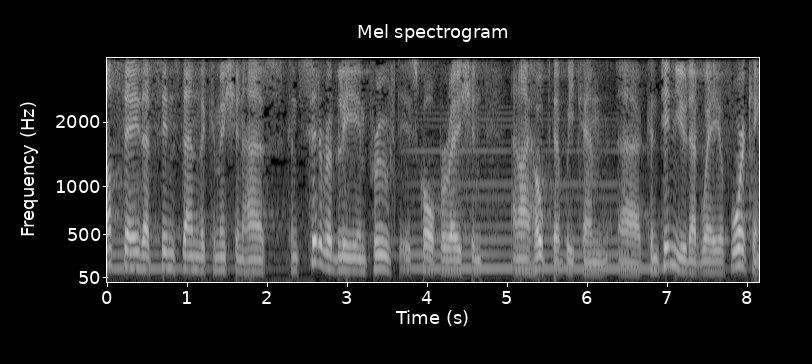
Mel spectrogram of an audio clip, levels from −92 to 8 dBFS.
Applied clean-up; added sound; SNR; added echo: none; Bowed string instrument; 18 dB; none.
